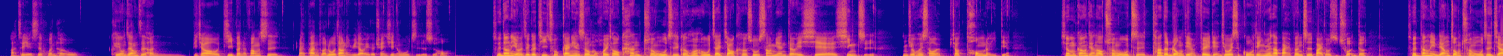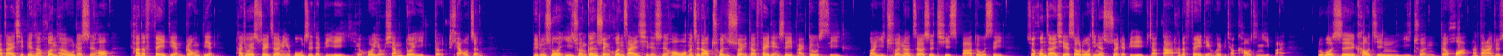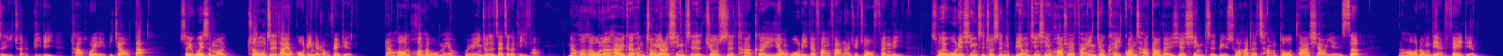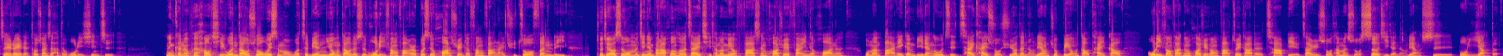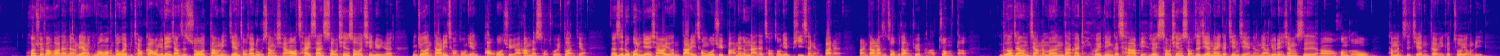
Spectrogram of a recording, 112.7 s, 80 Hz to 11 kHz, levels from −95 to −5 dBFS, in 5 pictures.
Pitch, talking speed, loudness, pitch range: 120 Hz, 345 characters per minute, -24 LUFS, 105-135 Hz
